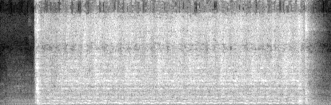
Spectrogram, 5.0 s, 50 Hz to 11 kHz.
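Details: 1964 Chevelle that had not run in a while, headers off: about four seconds of even starter cranking with no firing. Fuel is slow to reach the carburettor and leaks onto the floor; oil pressure is being checked.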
